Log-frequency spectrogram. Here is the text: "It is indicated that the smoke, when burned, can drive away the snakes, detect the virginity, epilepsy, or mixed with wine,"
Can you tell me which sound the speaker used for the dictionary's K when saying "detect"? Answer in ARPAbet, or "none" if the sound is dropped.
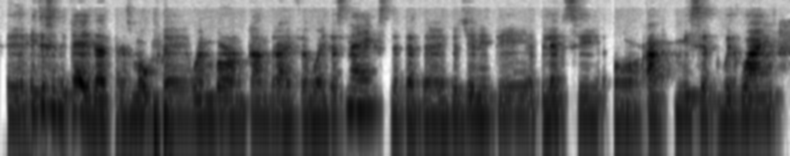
none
